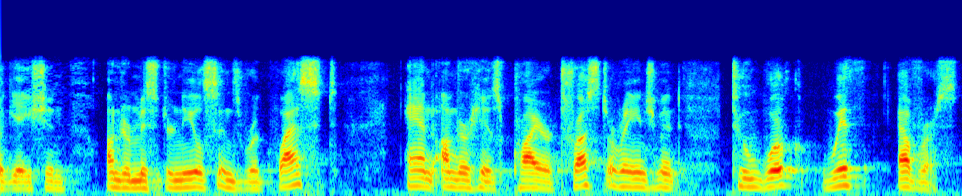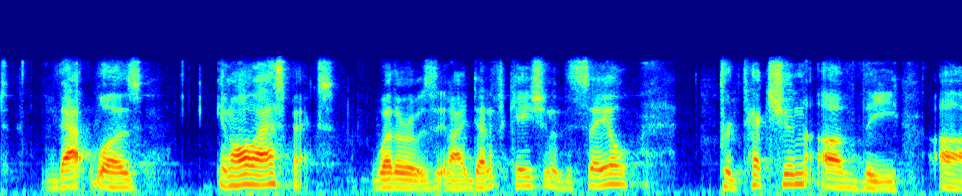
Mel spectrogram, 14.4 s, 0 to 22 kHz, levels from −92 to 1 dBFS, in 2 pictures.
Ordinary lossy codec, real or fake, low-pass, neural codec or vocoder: Opus, 24 kbps; fake; 7.2 kHz; codec, 16 kHz, 4 kbps, X-Codec, WavLM features, trained on Multilingual LibriSpeech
